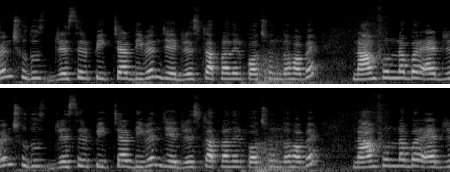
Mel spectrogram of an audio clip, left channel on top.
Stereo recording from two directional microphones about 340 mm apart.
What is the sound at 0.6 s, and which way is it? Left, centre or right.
A woman's voice, left.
